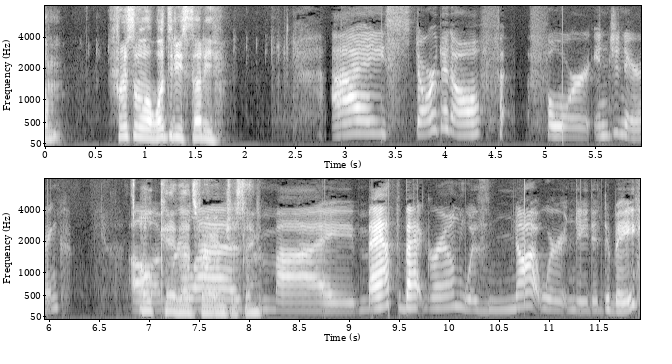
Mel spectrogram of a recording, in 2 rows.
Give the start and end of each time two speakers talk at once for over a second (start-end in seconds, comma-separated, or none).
6.9-8.2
